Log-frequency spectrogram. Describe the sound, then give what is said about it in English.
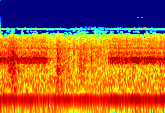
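A telephone rings in two steady, buzzing bursts with a short pause between them, fairly loud over a hissy, muffled background. “Say, isn't that your... Yeah, the phone.”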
